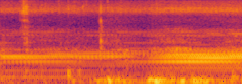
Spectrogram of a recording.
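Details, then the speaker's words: Electric Holley blue fuel pump feeding a Holley carb, with a new return line to the fuel cell, engine off: a steady, even mid-pitched whir plus a low hum, quieted by the return line; normal electric fuel pump operation. "and it's not too loud when the car is running so because it's bleeding off even more fuel into the carburetor"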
